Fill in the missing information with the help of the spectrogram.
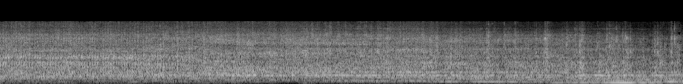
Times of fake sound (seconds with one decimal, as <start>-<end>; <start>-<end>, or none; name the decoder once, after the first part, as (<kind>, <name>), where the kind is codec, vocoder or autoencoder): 2.1-3.0 (codec, DAC); 3.9-4.8; 5.4-5.9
